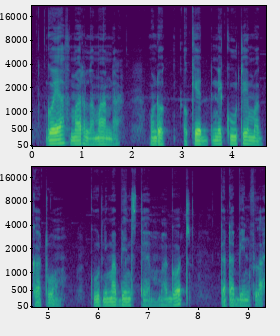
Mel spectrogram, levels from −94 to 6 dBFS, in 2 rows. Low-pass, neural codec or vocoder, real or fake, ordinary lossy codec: none; none; real; none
